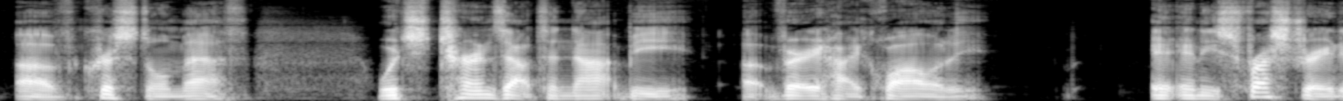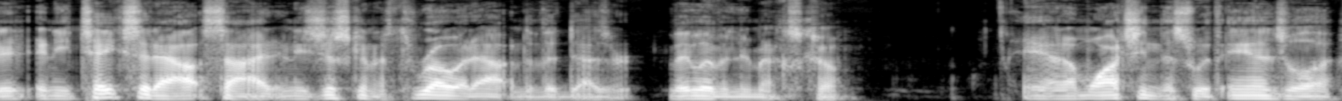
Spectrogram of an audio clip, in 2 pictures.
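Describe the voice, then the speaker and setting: A middle-aged man speaks as a guest in a very deep voice, recorded dry and close. He talks thoughtfully, stopping and restarting as he searches for words. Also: fairly bright tone, no echo. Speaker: guest commentator. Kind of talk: conversational radio talk.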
